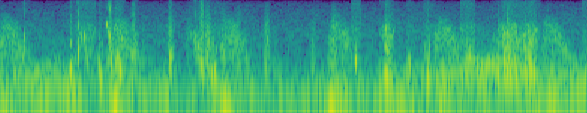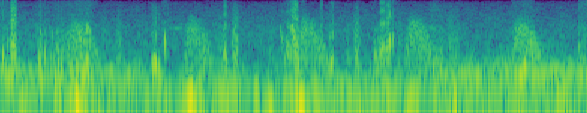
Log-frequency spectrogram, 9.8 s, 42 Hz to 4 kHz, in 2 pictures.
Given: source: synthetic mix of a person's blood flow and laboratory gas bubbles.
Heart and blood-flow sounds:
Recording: Doppler ultrasound of blood flow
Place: subclavian vein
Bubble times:
0.17-0.25 s: bubbles
0.56-1.05 s: bubbles
1.08-1.17 s: bubbles
1.39-1.47 s: bubbles
1.58-1.85 s: bubbles
2.92-3.02 s: bubbles
3.17-3.33 s: bubbles
3.38-3.44 s: bubbles
3.52-3.62 s: bubbles
3.84-3.97 s: bubbles
4.10-4.52 s: bubbles
4.85-5.05 s: bubbles
5.18-5.71 s: bubbles
6.14-6.31 s: bubbles
6.75-6.80 s: bubbles
7.22-7.46 s: bubbles
7.57-7.58 s: bubbles
7.63-7.68 s: bubbles
8.00-8.21 s: bubbles
8.47-8.62 s: bubbles
9.15-9.35 s: bubbles
9.71-9.79 s: bubbles
From the record:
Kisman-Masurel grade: 242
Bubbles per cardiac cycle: several, 3 to 8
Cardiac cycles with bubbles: 100%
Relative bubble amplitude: moderate (0.250 to 0.450)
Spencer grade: 3 (all of the cardiac periods contain showers or single bubble signals, but not dominating or overriding the cardiac motion signals)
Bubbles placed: anywhere in the cardiac cycle

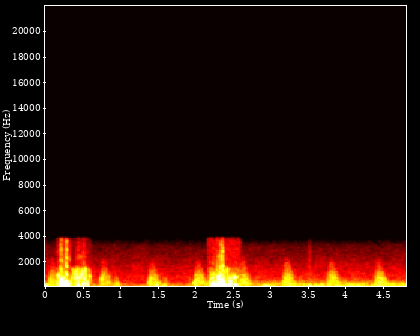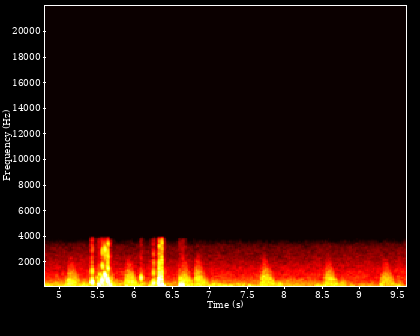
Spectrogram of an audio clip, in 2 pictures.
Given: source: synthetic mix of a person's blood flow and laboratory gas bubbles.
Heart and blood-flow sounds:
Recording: Doppler ultrasound of blood flow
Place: subclavian vein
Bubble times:
0.14-0.62 s: bubbles
2.15-2.60 s: bubbles
5.41-5.73 s: bubbles
6.07-6.12 s: bubbles
6.21-6.43 s: bubbles
6.58-6.70 s: bubbles
From the record:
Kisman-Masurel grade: 223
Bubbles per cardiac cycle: several, 3 to 8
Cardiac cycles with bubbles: 10 to 50%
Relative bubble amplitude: loud (0.450 to 0.775)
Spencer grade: 2 (many but less than half of the cardiac periods contain bubble signals, singularly or in groups)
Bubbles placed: anywhere in the cardiac cycle

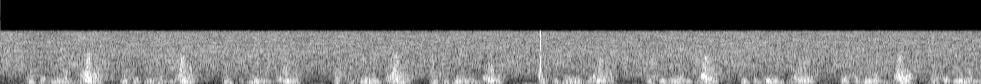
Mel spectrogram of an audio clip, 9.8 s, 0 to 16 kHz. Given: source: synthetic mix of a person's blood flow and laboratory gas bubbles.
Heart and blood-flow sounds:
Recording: Doppler ultrasound of blood flow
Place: precordium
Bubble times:
5.37-5.46 s: bubbles
From the record:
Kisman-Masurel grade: 113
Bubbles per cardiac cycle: 1 to 2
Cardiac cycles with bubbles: 1 to 10%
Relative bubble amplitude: loud (0.450 to 0.775)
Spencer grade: 1 (occasional bubble signal discernible with the cardiac motion signal, with majority of cardiac periods free of bubbles)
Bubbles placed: only in the low amplitude regions of the cardiac cycle

